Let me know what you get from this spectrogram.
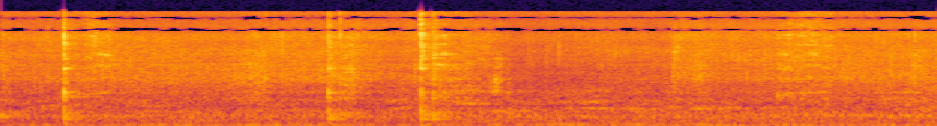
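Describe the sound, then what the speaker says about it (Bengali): Fried potato is stirred into banana flower in a frying pan: a continuous gentle sizzle with a few sharp scraping strokes of the spoon, fairly quiet and close. "আলুটাও মোচার সাথে ভালোভাবে মিশিয়ে নিচ্ছি"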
